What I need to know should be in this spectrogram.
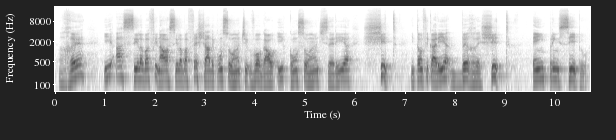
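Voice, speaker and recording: A man giving a video lesson, explaining step by step with patient, methodical delivery and slowly spelling out syllables. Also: medium pitch, a little mellow. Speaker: Biblical Hebrew teacher.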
